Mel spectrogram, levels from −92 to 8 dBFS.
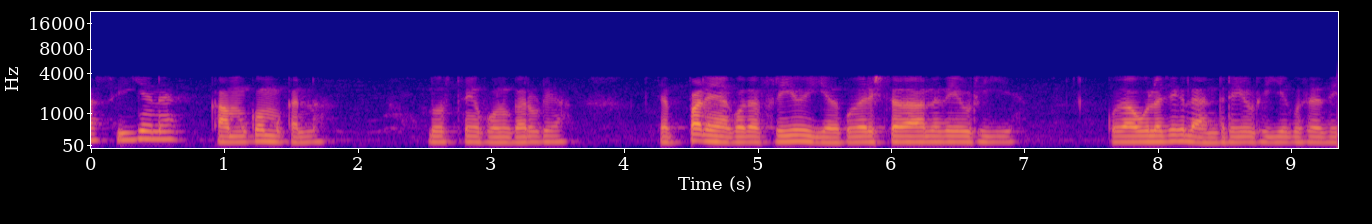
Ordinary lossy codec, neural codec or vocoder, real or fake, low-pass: none; none; real; 3.6 kHz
